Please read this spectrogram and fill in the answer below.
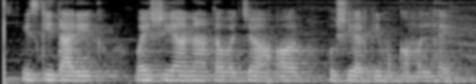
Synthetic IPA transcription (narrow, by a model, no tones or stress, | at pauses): ɪskit̪aːɾiːxʋɐɪʃijaːnat̪ɐʋəd͡ʒaʔɔːɾhoːʃɪjaːɾkimʊkəmːəlɦɛː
